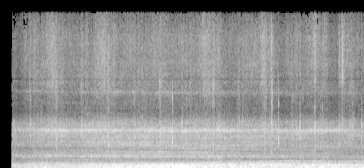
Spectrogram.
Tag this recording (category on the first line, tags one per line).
Soundscapes > Urban
recording
tram
Tampere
